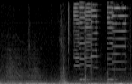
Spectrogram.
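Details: Pavo Pico drone rebuilt on a replacement frame, powered up on the bench: two clear sets of short, rising electronic chirps from the motors; normal ESC startup tones.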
